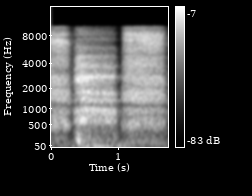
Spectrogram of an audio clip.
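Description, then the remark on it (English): Two long, loud breaths drawn in by a person demonstrating circular breathing, each a rushing airy hiss separated by a brief pause, forming a continuous in-and-out breathing rhythm with no talking. “And then it was just into this like round of like just this circular breathing, just like that.”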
